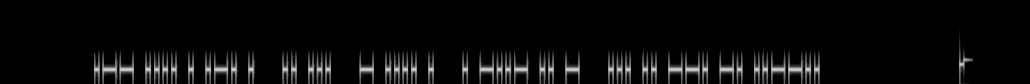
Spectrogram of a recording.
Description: Morse code, heard as a keyed tone, about 28 wpm, 700 Hz. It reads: WHERE IS THE EXIT SIGN?
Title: Sentences from Top 1100 Words 28wpm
